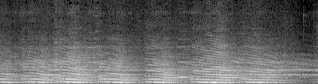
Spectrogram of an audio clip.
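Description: Violin playing a repeated falling glide, about once a second, each note sliding down in pitch with a ringing tail, in an ambient piece.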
